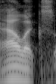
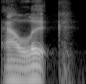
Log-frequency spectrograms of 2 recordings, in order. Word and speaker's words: Alec: linebackers for the pirates i pronounced his name alex all all game last week but it's alec gomez king with a h-back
